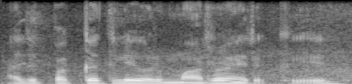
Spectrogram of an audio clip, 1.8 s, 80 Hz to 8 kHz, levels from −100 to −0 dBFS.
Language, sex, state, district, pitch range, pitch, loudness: Tamil, male, Tamil Nadu, Kanyakumari, 130-155 Hz, 135 Hz, -15 LUFS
